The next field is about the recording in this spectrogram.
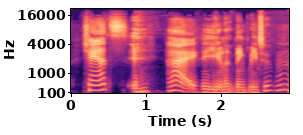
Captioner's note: chuckles nervously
